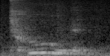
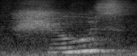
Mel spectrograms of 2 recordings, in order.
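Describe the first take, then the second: First: The word begins with a t sound. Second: The word begins with a sh sound. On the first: This is a young child's simplified form. "going from sh to t" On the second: This is the adult form of the word. "shoes becomes tood"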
